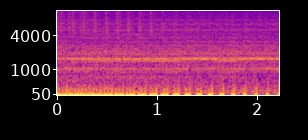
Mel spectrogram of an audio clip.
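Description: A loud alcohol-fuelled rocket engine running on test roars and begins chugging in rapid, regular pulses, a steady high whine running through the deep, rumbling thrust; a valve keeps vibrating as the alcohol fuel runs low.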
